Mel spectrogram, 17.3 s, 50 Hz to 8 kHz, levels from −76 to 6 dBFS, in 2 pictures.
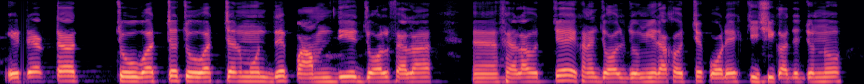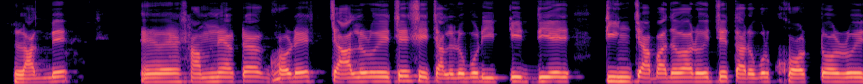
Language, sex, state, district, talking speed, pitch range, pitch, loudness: Bengali, male, West Bengal, Dakshin Dinajpur, 140 wpm, 145-160 Hz, 150 Hz, -15 LUFS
